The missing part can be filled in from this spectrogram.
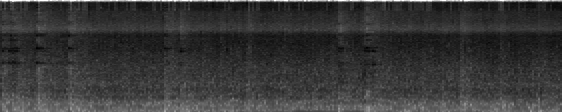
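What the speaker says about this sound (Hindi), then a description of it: "इसको हम भूनेंगे, थोड़ी देर भुनाई अच्छी तरह करनी है" Red chili, salt and turmeric fry in a pan for aloo matar tinda sabzi, giving a steady close sizzle. A utensil scrapes and taps the pan at irregular intervals as the spices are stirred.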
